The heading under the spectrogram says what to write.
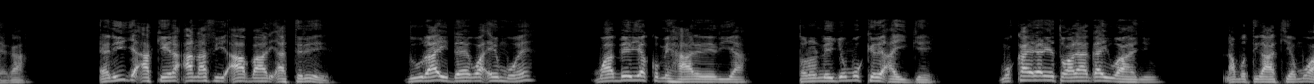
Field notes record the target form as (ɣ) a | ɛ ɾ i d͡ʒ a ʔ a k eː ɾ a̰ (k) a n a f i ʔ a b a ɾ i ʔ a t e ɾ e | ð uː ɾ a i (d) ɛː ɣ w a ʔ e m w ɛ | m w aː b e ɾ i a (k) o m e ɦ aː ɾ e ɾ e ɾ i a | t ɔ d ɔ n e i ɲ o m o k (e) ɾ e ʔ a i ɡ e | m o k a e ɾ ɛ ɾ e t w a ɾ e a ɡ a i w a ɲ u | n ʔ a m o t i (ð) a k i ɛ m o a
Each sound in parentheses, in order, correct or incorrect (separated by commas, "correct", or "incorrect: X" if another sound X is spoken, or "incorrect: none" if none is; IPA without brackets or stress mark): correct, incorrect: ʔ, correct, correct, correct, incorrect: ɣ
